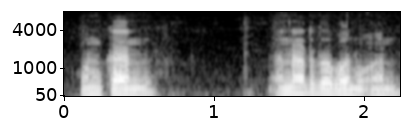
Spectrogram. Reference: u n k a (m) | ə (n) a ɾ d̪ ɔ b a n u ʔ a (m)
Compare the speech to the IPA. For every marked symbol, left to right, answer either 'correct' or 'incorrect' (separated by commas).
incorrect, correct, incorrect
